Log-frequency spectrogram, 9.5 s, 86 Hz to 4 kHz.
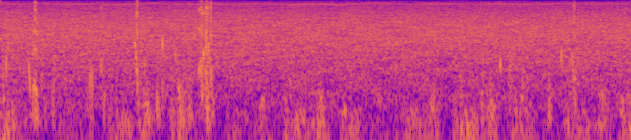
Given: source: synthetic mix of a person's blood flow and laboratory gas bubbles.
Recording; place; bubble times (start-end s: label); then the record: Doppler ultrasound of blood flow; precordium
0.05-0.16 s: bubbles
0.39-0.90 s: bubbles
1.31-1.42 s: bubbles
1.48-1.60 s: bubbles
1.98-2.16 s: bubbles
2.31-2.52 s: bubbles
2.58-2.90 s: bubbles
2.94-3.24 s: bubbles
7.46-7.54 s: bubbles
7.60-7.92 s: bubbles
8.21-8.30 s: bubbles
8.38-8.69 s: bubbles
From the record:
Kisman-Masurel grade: 233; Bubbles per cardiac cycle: several, 3 to 8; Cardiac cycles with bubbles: 50 to 99%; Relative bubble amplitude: loud (0.450 to 0.775); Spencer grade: 3 (all of the cardiac periods contain showers or single bubble signals, but not dominating or overriding the cardiac motion signals); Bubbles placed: anywhere in the cardiac cycle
